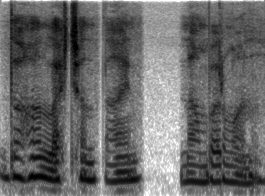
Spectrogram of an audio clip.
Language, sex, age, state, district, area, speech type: Kashmiri, female, 18-30, Jammu and Kashmir, Shopian, urban, spontaneous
